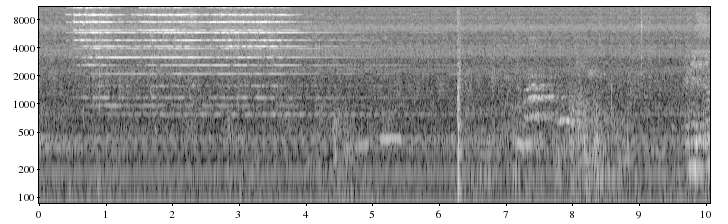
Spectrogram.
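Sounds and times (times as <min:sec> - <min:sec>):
cluster of small bells ringing: 0:00.4 - 0:05.1.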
